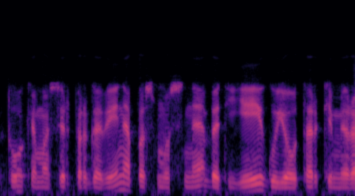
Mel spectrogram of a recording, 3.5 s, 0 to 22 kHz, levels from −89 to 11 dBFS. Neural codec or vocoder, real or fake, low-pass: none; real; 7.2 kHz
